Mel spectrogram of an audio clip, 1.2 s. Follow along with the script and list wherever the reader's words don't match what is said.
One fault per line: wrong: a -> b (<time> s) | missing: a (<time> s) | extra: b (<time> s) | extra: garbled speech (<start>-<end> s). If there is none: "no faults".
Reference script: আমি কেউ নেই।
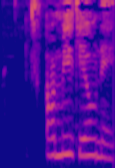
no faults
